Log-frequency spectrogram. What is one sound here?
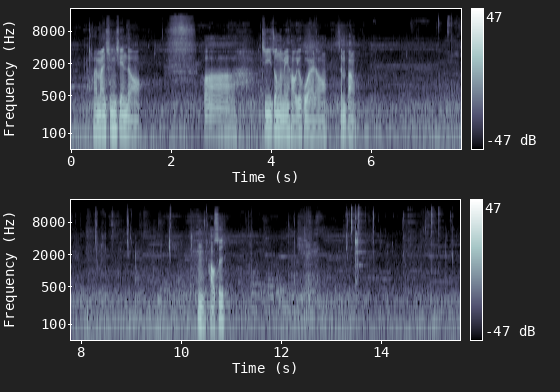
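Chopsticks and a spoon clink lightly against a bowl.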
